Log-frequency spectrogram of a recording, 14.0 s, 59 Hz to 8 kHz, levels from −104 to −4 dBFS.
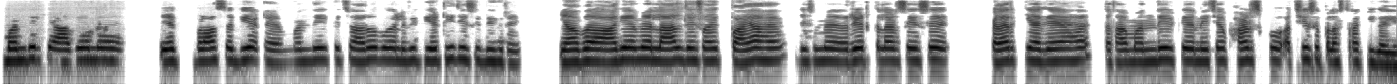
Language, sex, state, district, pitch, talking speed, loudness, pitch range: Hindi, male, Bihar, Jamui, 235 Hz, 215 wpm, -16 LUFS, 225-240 Hz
